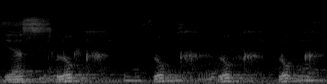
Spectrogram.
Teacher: Kemudian di yaslukhu itu kan ada kaf sukun Bu ya, maka itu sifatnya hamas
